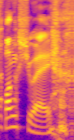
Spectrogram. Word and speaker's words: feng shui: you know I can't pronounce it I can spell it but it's feng shui right yes well that that involves it goes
